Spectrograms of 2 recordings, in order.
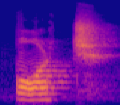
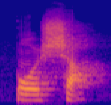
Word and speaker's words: Porsche: on the road it's not supposed to be porch or porsche no porsche is something that i've heard a lot of times but it's not right it's supposed to be porsha that's the best way of pronouncing it the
